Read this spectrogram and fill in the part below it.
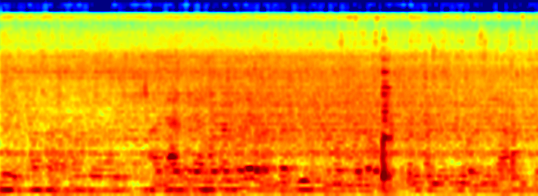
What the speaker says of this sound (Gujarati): અને સરસ રીતે આપણે વઘારમાં મિક્સ કરીને આપણે છાશને ઉકળવા દઈશું અને આ રીતે આપણે હલાવતા જ રહીશું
